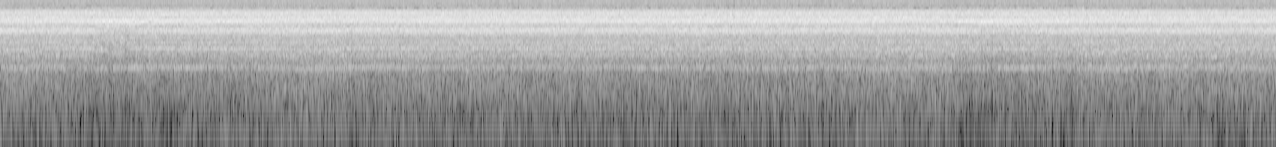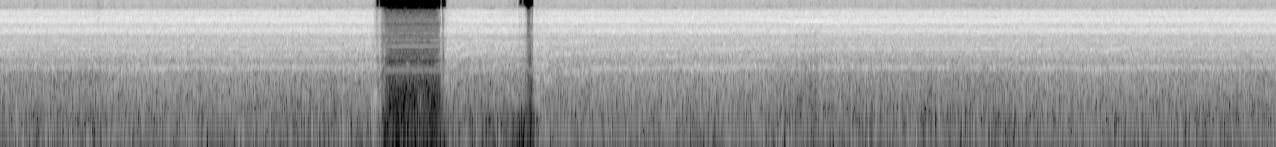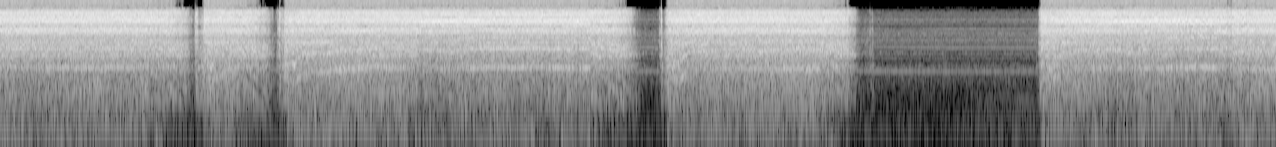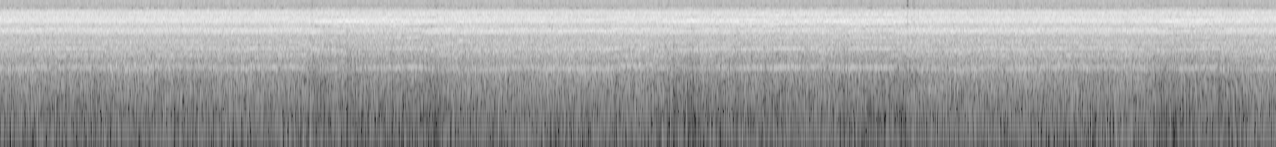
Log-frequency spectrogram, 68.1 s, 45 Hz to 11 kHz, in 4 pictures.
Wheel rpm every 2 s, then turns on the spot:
230, 230, 230, 240, 230, 230, 220, 220, 230, 220, 220, 80, 160, 220, 230, 230, 230, 230, 80, 190, 220, 110, 130, 0, 180, 220, 230, 220, 220, 220, 230, 220, 220, 220.
none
